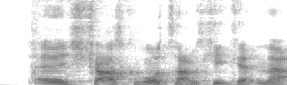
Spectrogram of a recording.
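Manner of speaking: ordinary talk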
